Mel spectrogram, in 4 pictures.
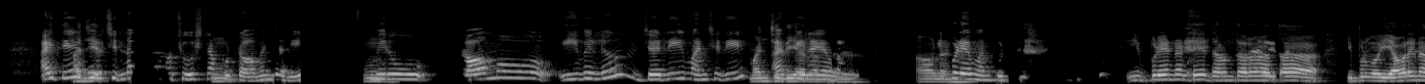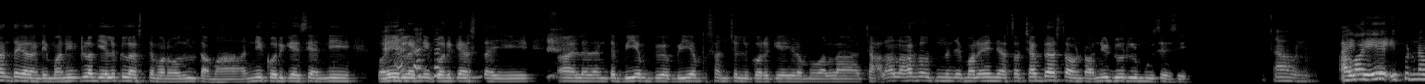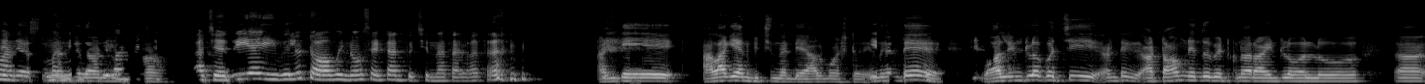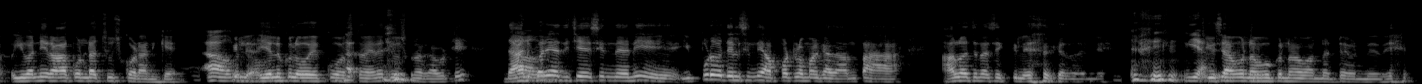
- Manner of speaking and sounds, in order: in English: "టామ్ ఈవిల్ జెర్రీ"; in English: "ఫీల్"; laugh; laugh; in English: "లాస్"; tapping; unintelligible speech; in English: "ఇన్నోసెంట్"; laugh; in English: "ఆల్మోస్ట్"; other noise; chuckle; laughing while speaking: "లేదు కదండీ"; chuckle; in English: "యాహ్, యాహ్ ట్రూ"; chuckle
- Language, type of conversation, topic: Telugu, podcast, చిన్నతనంలో మీరు చూసిన టెలివిజన్ కార్యక్రమం ఏది?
